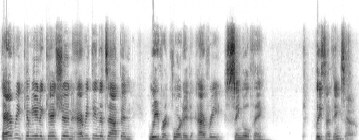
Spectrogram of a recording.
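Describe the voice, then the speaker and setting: A man with a high, bright voice directs others on a recorded phone call, casual in his wording but pressing and urgent, repeating his points. His tone stays steady and his pace moderate.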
